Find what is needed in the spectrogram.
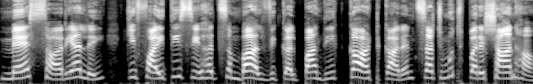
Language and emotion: Punjabi, angry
